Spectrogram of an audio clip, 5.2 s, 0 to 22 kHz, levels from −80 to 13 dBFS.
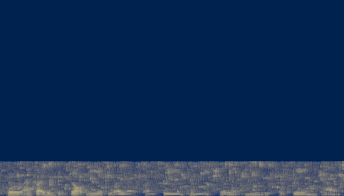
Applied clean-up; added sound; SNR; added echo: classical method log-MMSE.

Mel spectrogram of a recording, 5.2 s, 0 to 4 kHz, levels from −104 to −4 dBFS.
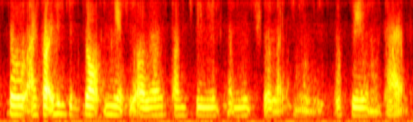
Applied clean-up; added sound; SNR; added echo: neural separator model SepFormer DNS4.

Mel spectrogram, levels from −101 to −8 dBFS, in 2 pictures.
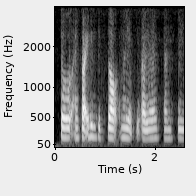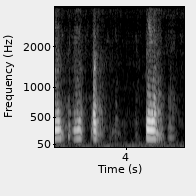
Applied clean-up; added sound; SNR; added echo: neural mask model DeepFilterNet 3.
